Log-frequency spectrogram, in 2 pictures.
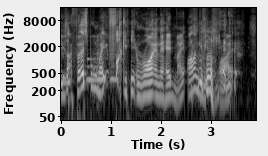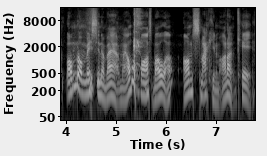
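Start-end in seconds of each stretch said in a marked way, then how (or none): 0.3-3.2 loud, high mock Aussie; hammed-up, fired-up Aussie cricketer; Australian accent. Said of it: "everything you expect from an Aussie". 3.2-7.7 raised, defiant mock Aussie; hammed-up Aussie tough talk; Australian accent. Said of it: "everything you expect from an Aussie".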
